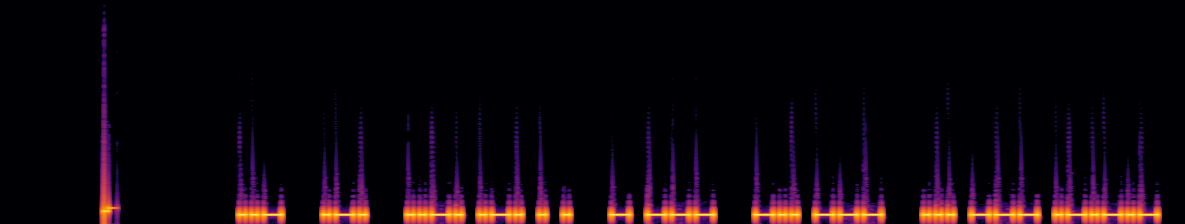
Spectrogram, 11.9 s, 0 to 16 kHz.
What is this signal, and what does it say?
Morse code, heard as a keyed tone, about 20 wpm, 700 Hz. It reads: U R FREE TO DO SO.
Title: Sentences from Top 500 Words and Abbreviations 20wpm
